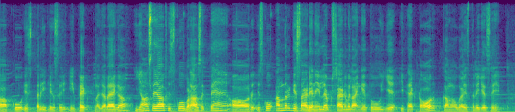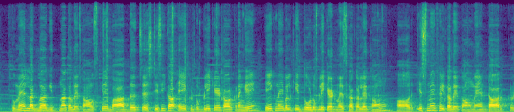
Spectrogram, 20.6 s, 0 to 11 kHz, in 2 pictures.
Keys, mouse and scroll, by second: 0.9 click, 2.6 ctrl+Num_Lock, 2.9 z, 4.4 click, 6.2 click, 13.7 click, 14.8 space, 15.5 click, 16.7 right click, 18.1 click, 18.7-19.4 scroll up 1, 19.4 click.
